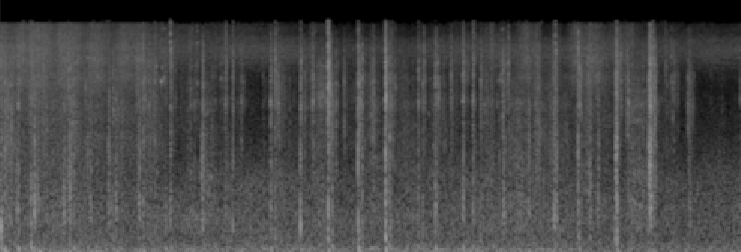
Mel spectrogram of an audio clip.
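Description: Footsteps crunch through wet grass and gravel.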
